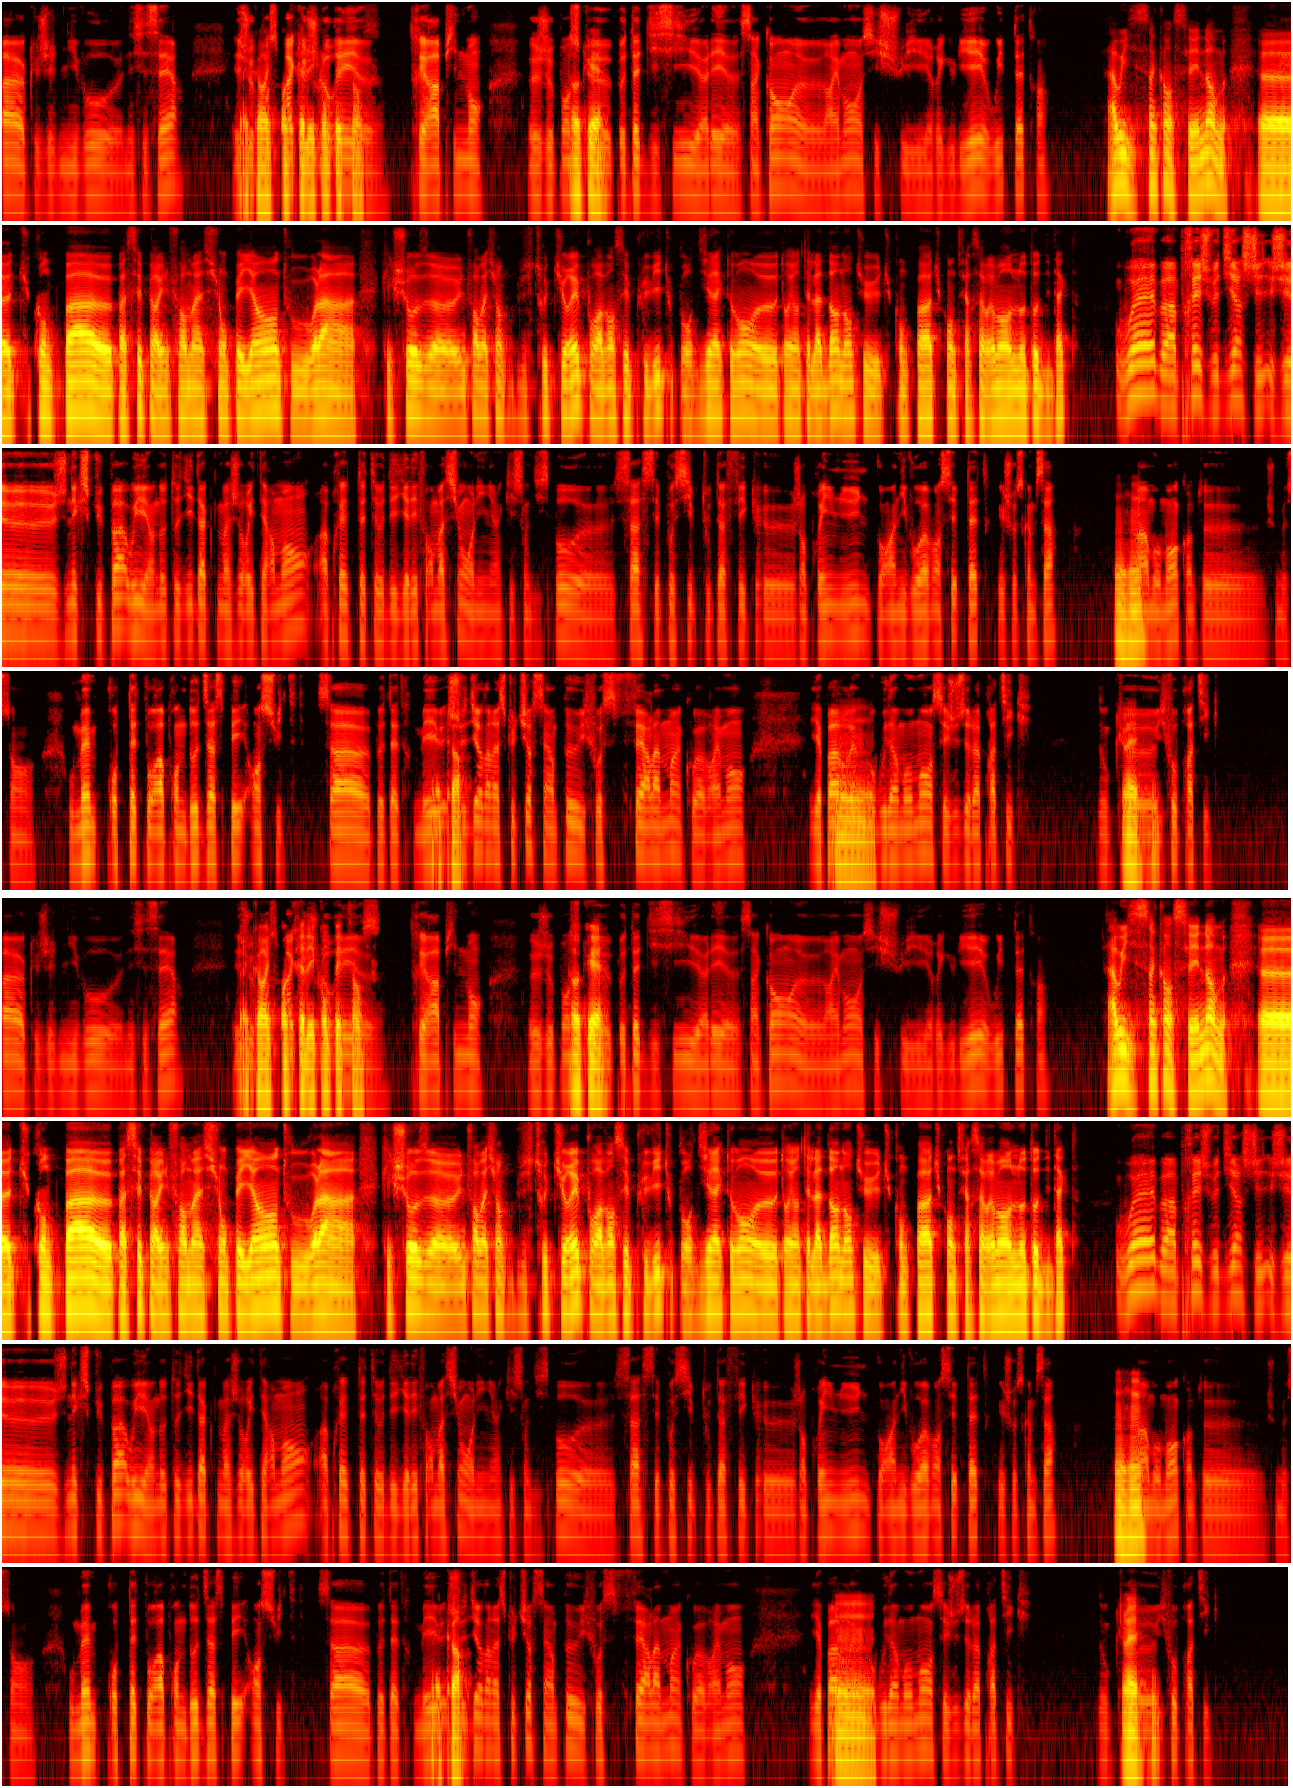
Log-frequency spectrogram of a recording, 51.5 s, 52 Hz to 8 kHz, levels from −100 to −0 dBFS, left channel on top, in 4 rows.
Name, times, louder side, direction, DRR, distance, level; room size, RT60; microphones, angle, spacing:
voice 1, 0.0-3.8 4.1-10.4 12.7-13.0 24.0-36.3 37.1-41.5 41.8-48.9 49.6-50.8, left 3 dB, 40° left, 1.9 m, -43 dB
voice 2, 2.4-2.7 3.0-3.6 5.7-6.0 11.1-23.5 36.9-37.2 43.2-43.3 47.0-47.4 49.9-50.1, right 3 dB, 70° right, 0.9 m, -28 dB
head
